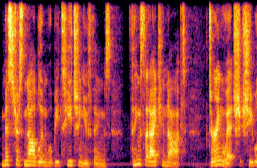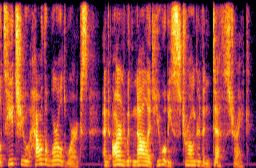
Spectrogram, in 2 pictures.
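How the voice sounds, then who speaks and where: A woman playing a solemn, protective mother in a measured, earnest reading for amateur radio theater. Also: low voice, lively intonation. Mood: solemn, advising. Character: solemn, protective mother advising young son.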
